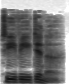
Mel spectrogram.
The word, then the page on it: tv dinner: British English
